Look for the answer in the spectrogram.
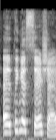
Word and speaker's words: Saoirse: I think it's Saoirse because I've heard her on like... Yeah, Jimmy Fallon or something, you know, one of those night shows, say her name. I'm pretty sure it's Saoirse.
